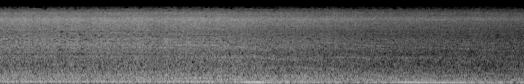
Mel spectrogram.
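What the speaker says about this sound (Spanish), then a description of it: "Ahí el motor acaba de volver a relantí, aproximadamente 850 revoluciones por minuto." Car engine easing down from higher revs and settling back to idle around 850 rpm, a steady close drone whose pitch slides lower and fades slightly toward the end, no voices over it.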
